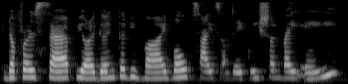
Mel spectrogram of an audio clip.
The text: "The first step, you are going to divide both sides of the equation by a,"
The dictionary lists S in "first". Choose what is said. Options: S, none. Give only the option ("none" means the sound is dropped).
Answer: none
